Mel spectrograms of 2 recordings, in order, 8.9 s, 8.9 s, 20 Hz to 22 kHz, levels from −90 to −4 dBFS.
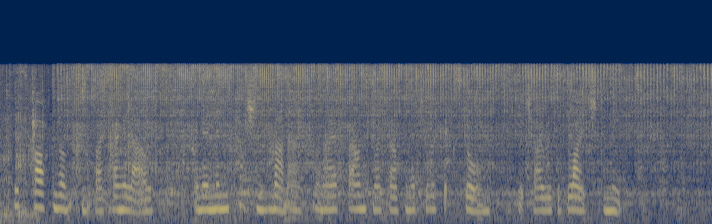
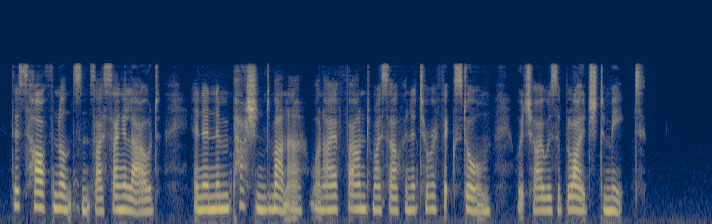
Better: second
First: background sound (Bicycle); 2 dB above the speech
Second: none

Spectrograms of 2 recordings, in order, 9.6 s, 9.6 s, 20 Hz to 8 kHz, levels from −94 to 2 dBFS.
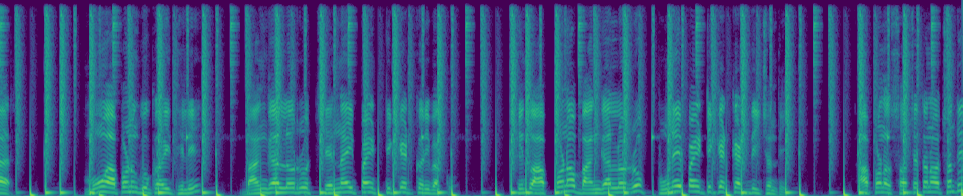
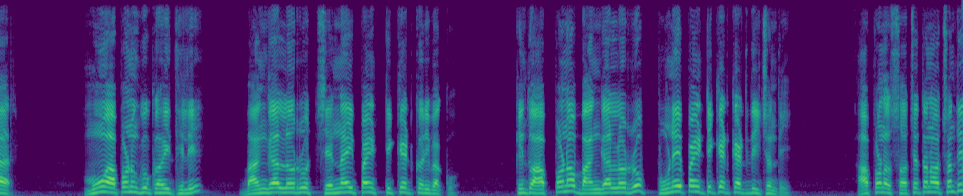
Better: second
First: background sound (Drum kit); as loud as the speech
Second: none

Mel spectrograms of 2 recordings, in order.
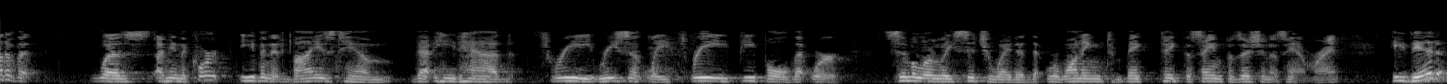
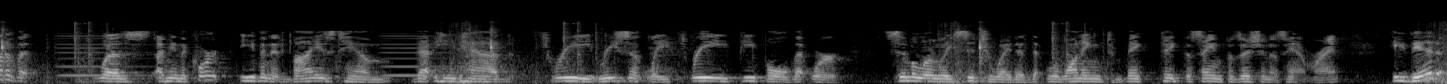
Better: first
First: none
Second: background sound (Sliding door / Train + Bowed string instrument); 16 dB below the speech

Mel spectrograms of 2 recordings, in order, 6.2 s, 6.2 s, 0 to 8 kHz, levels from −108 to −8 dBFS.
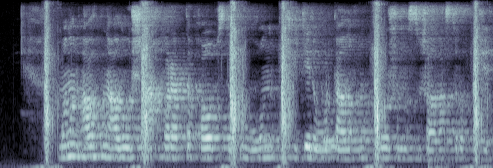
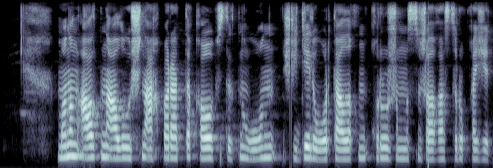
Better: second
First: background sound (Rattle); as loud as the speech // room echo; dies away in 1.2 s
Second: none

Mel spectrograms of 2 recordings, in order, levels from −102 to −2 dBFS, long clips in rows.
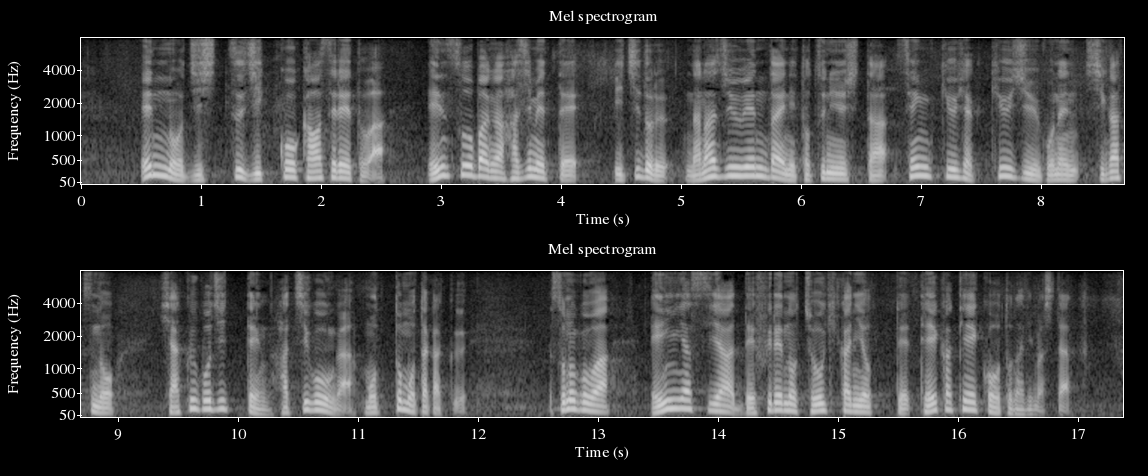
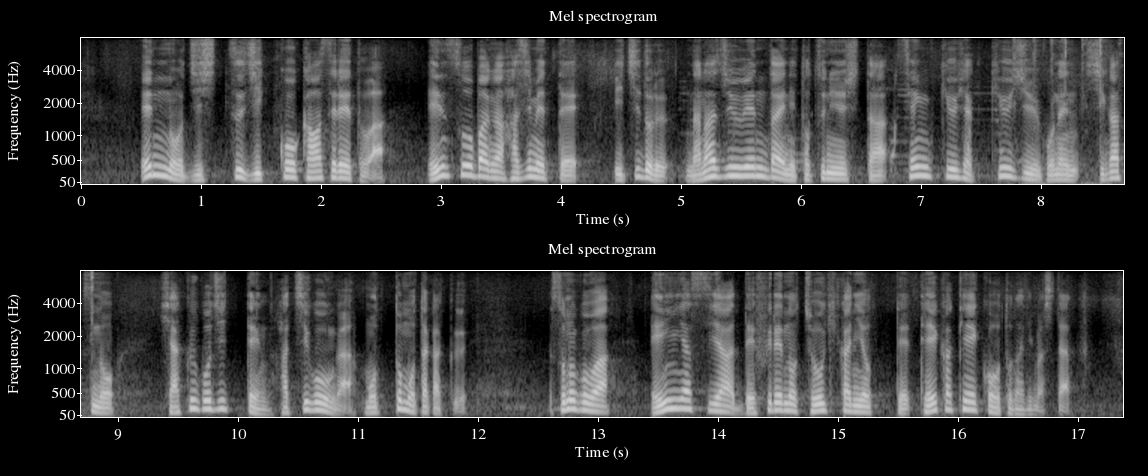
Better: first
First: none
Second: noise reduction (neural separator model SepFormer DNS4)

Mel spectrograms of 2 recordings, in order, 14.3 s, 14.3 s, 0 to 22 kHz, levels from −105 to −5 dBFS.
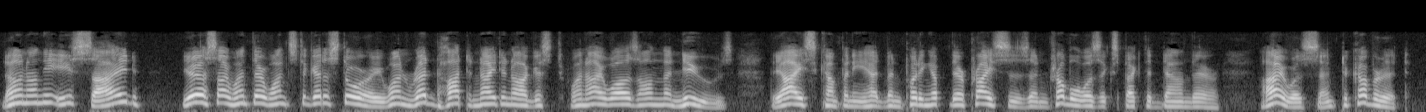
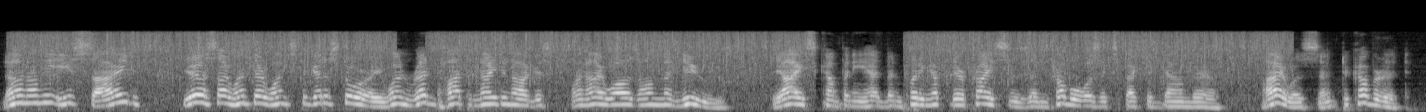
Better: first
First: none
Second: background sound (Stream); 13 dB below the speech // room echo; dies away in 0.4 s

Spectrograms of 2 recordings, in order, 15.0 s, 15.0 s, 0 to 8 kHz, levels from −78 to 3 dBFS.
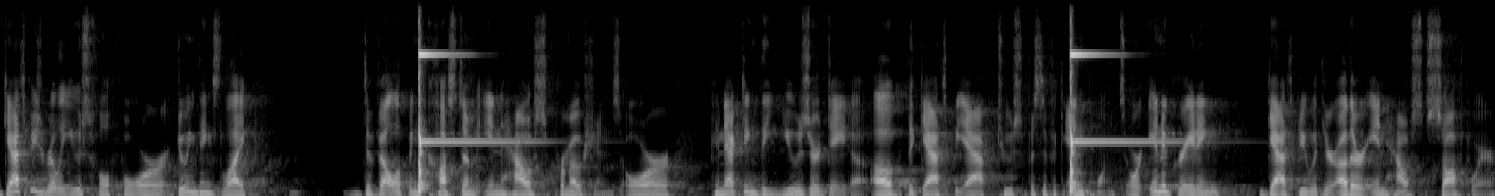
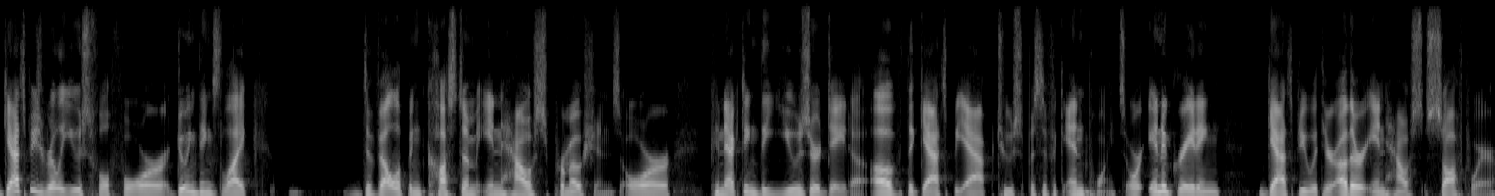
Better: second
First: background sound (Bell / Telephone); 4 dB above the speech // room echo; dies away in 1.1 s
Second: none

